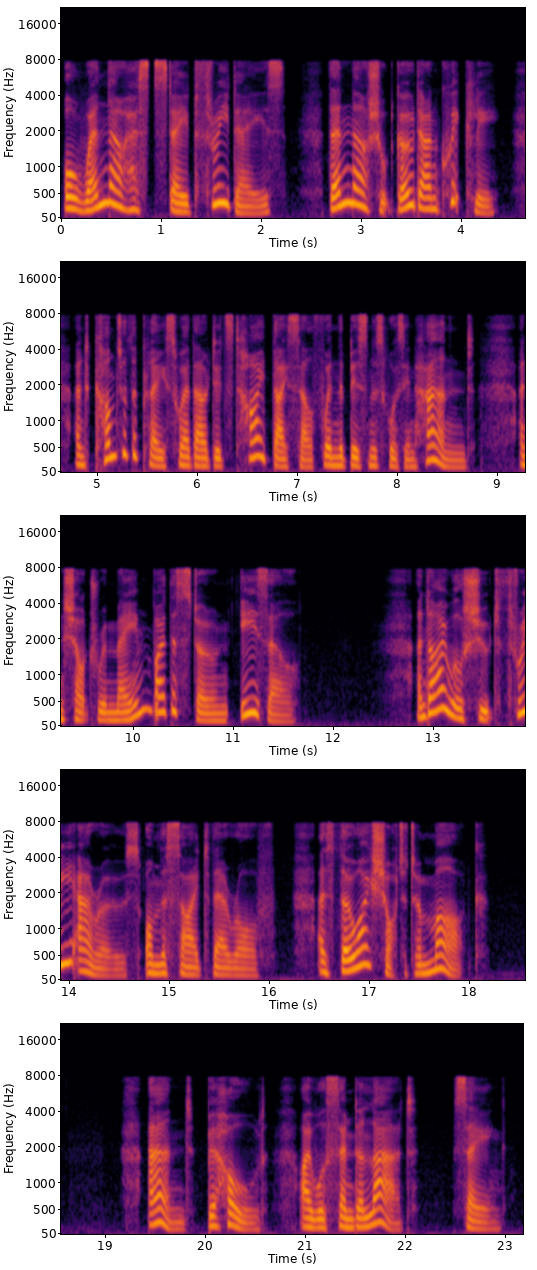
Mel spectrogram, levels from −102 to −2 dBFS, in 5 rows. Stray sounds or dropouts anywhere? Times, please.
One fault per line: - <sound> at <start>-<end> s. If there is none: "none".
none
